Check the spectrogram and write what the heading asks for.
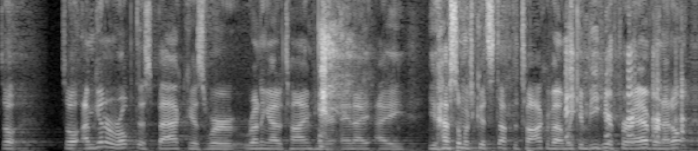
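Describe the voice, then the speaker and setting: A man's voice: a little high, fairly even intonation, quick pace, noisy background. Man, church interview host, encouraging, repeats himself, long reverb. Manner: encouraging, repeats words, fills with "right?".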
